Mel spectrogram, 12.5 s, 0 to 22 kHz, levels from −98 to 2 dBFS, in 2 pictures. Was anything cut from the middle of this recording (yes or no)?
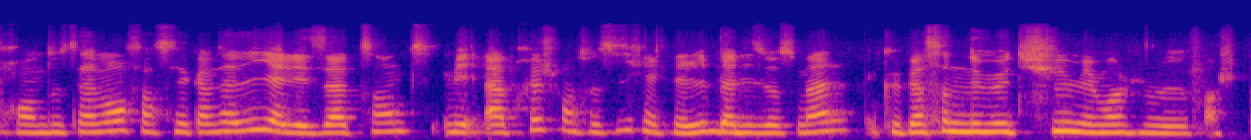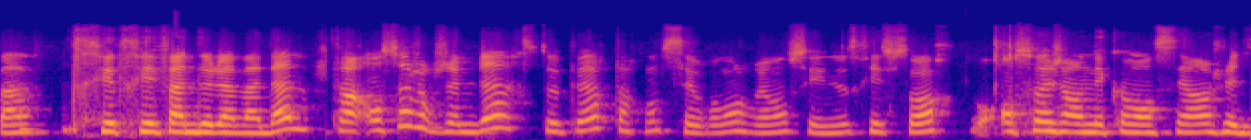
no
